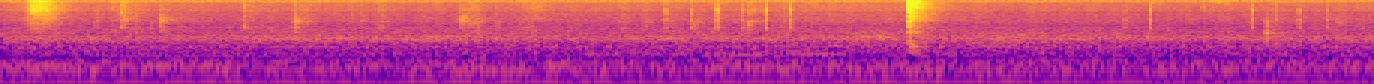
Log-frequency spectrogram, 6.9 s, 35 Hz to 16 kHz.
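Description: Light clicks and taps of a battery jumper cable being handled and fitted onto 12-volt battery terminals, with one sharp click about four and a half seconds in, over a low steady hum.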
